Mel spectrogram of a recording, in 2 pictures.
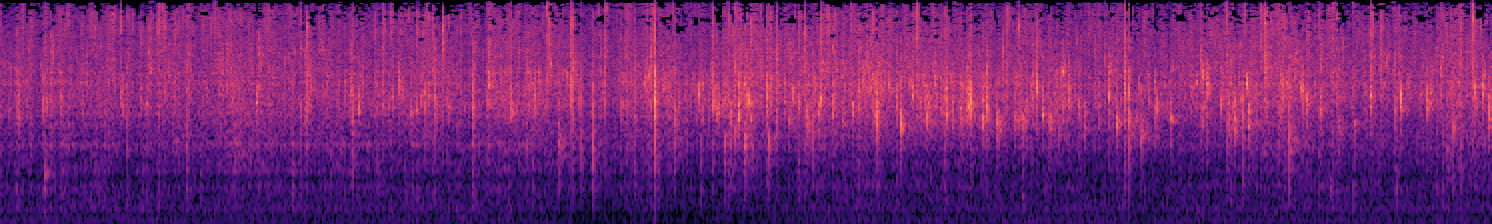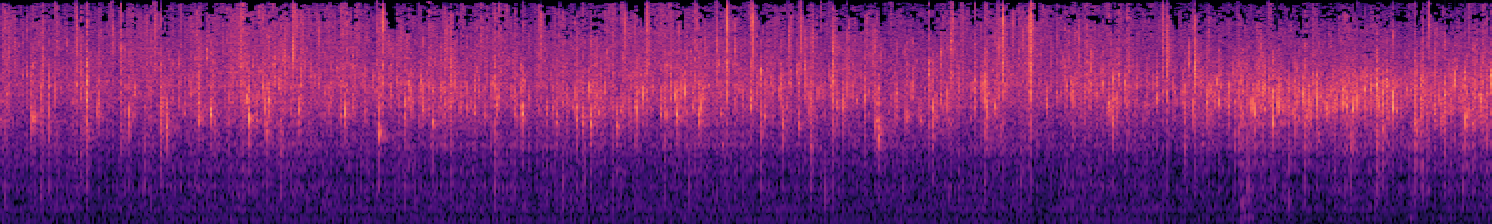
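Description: Cornstarch-and-egg-coated chicken pieces deep-frying in hot oil: a continuous crackling sizzle with many small pops, growing somewhat louder near the end.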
